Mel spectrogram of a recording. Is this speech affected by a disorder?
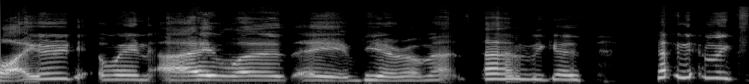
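Yes: cerebral palsy.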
